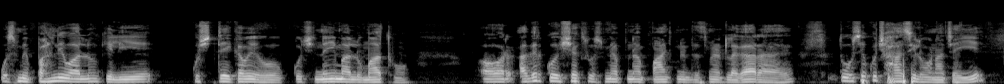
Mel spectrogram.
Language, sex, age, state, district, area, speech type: Urdu, male, 30-45, Delhi, South Delhi, urban, spontaneous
